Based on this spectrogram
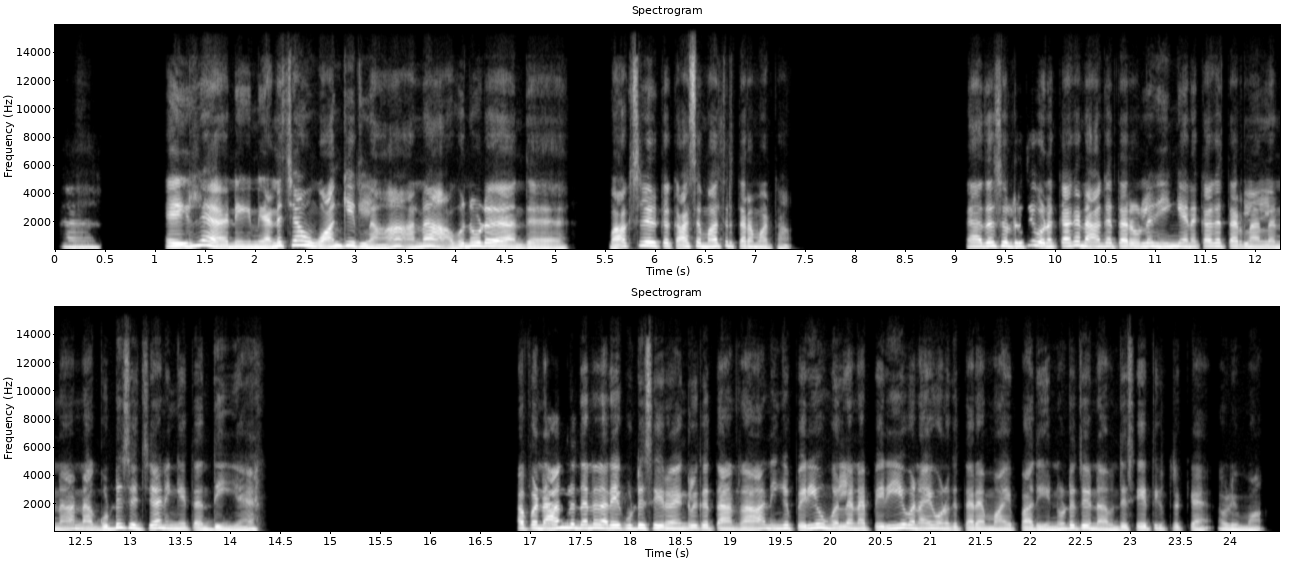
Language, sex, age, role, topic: Tamil, female, 35-39, guest, வீட்டில் நடக்கும் மாற்றங்களைப் பற்றி குழந்தைகளுடன் எப்படி பேசுவீர்கள்?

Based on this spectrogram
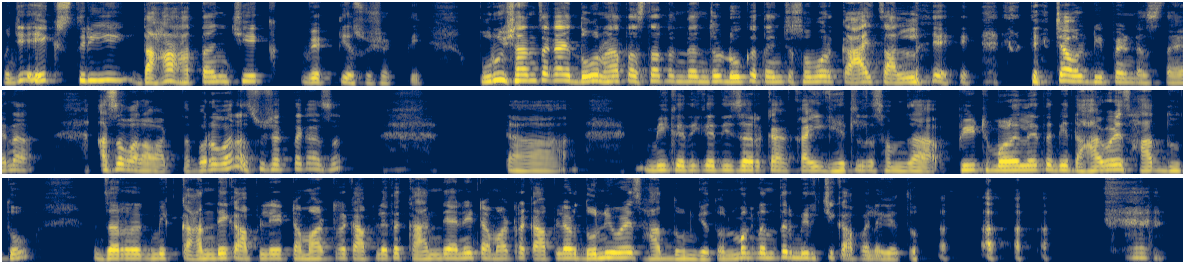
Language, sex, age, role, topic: Marathi, male, 40-44, host, घरातली मदत म्हणजेच प्रेम आहे, असं आपल्याला का वाटतं?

